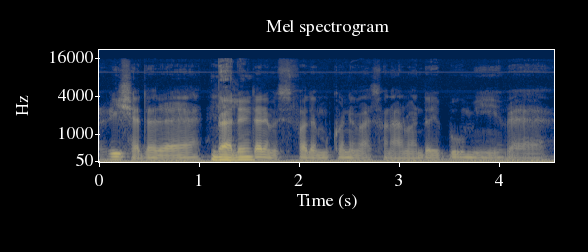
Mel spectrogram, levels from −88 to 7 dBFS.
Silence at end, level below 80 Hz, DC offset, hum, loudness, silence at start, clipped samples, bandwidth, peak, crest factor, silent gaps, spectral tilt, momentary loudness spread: 0 s; -40 dBFS; 3%; none; -27 LUFS; 0 s; under 0.1%; 16 kHz; -6 dBFS; 22 dB; none; -6.5 dB/octave; 12 LU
